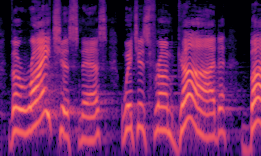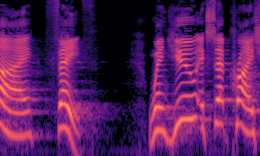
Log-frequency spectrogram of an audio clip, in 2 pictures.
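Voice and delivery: loud, high, slow proclamation; slow, emphatic, ringing preacher's voice; full-force preaching. Real, not acted. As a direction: stretch out the key words with pulpit power.

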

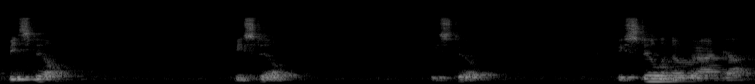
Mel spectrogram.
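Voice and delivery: low, soft, with long pauses; hushed command. Acted. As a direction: quietly settle them down as God. God's quiet command to congregation.

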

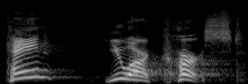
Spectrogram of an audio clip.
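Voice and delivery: high, loud, drawn-out pronouncement; passion and authority. Shown as a demonstration. God pronounces the curse on Cain, passion and authority. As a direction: thunder the curse with full authority. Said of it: "with passion and authority".

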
